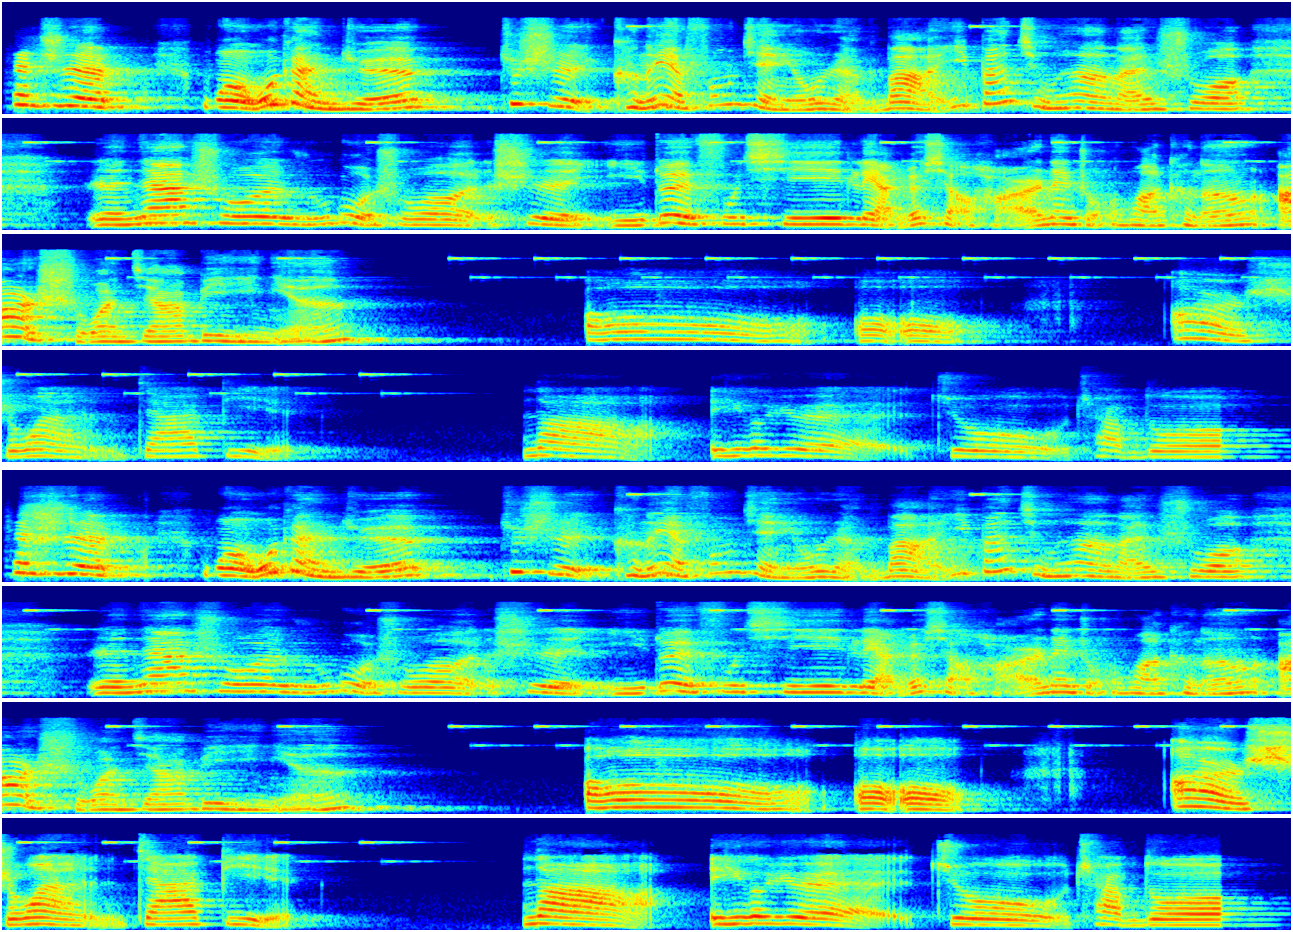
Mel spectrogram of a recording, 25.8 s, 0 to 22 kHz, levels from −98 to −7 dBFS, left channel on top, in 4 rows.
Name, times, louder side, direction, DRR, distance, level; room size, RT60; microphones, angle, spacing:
voice 1, 0.1-2.2 2.5-14.7, left 2 dB, 35° left, 0.7 m, -26 dB
sound 1, 3.1-3.3 4.8-5.0 6.5-6.7 8.3-8.4 9.1-9.3 10.0-10.1 10.8-11.0 11.7-11.9 12.5-12.7 13.4-13.6 14.3-14.4 15.1-15.3 15.5-15.7 16.0-16.1 16.4-16.6 16.8-17.0 17.3-17.4 17.7-17.9 18.1-18.3 18.5-18.7 19.0-19.1 19.4-19.6 19.8-20.0 20.3-20.4 20.7-20.9 21.1-21.3, right 3 dB, 15° left, 1.9 m, -38 dB
voice 2, 15.8-17.7 18.7-20.8 21.9-25.4, right 7 dB, 85° right, 0.3 m, -27 dB
14.0 x 8.9 x 4.5 m
head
